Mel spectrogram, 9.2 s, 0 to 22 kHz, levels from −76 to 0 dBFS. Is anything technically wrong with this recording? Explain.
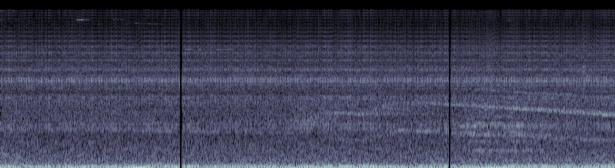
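Yes. There are gaps at joins of encoded pieces at 2.69–2.72 s (about 37 ms) and 6.72–6.76 s (about 32 ms), four seconds apart. Separately encoded segments were joined untrimmed, so encoder delay and last-frame padding remain. Continuous sound drops into brief silence with smeared edges, then resumes where it stopped.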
